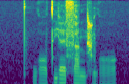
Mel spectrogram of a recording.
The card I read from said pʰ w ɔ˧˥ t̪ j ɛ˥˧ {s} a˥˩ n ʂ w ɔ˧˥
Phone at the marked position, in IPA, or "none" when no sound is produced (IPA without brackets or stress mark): s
